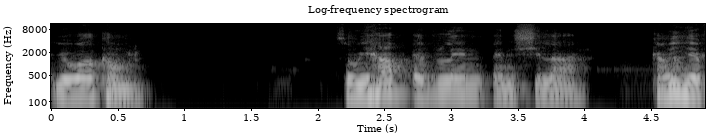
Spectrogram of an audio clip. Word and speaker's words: Evelyn: I prefer to be called Evelyn. Evelyn. Yes, right. Please. Evelyn with a stress on the E.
